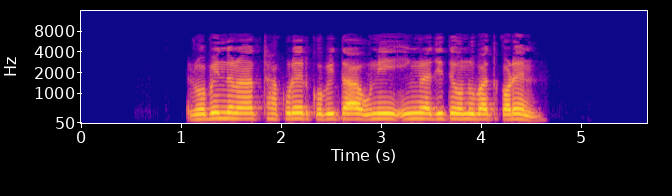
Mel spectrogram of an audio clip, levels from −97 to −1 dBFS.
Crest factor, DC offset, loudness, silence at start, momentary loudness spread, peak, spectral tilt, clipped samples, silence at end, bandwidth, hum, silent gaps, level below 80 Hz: 12 dB; under 0.1%; -13 LUFS; 1.05 s; 6 LU; -2 dBFS; -9 dB/octave; under 0.1%; 1.1 s; 6 kHz; none; none; -58 dBFS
